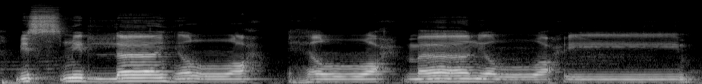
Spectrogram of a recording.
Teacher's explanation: پورا را شروع سے آخر تک موٹا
